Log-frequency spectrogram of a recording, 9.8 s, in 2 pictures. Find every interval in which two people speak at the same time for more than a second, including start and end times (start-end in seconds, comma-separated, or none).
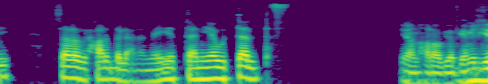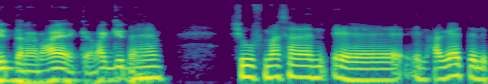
none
